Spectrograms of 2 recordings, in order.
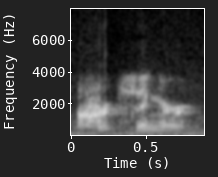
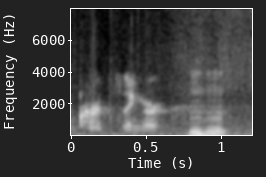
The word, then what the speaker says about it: Curtsinger: One of the guys that inspired me the most was a guy named Bill Kurtzinger. His last name is spelled Curtsinger, Bill Kurtzinger.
